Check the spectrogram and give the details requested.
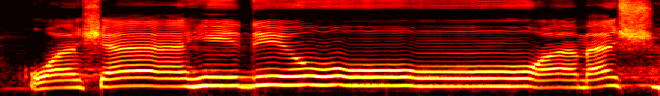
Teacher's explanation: Gunnahnya kurang, ya. Wa syahidin, didengungkan, ya, ditahan 2 harakat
